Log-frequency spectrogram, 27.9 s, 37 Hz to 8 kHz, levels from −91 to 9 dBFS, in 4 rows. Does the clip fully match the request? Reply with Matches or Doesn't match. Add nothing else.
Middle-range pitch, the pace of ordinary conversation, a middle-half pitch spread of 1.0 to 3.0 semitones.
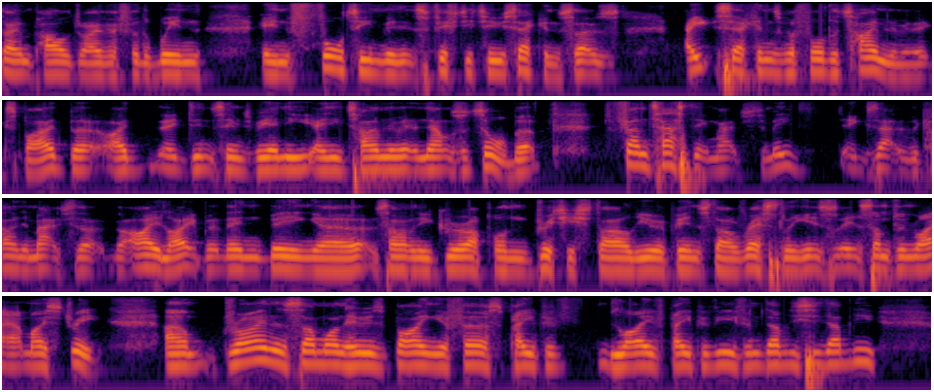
Matches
